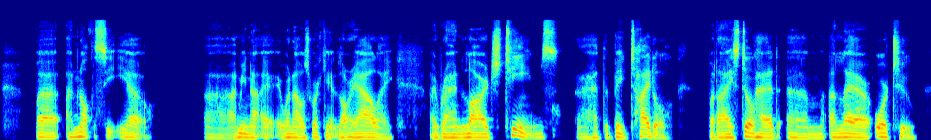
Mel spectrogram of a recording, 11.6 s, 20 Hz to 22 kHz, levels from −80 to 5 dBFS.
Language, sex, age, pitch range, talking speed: English, male, 40-59, 105-125 Hz, 175 wpm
